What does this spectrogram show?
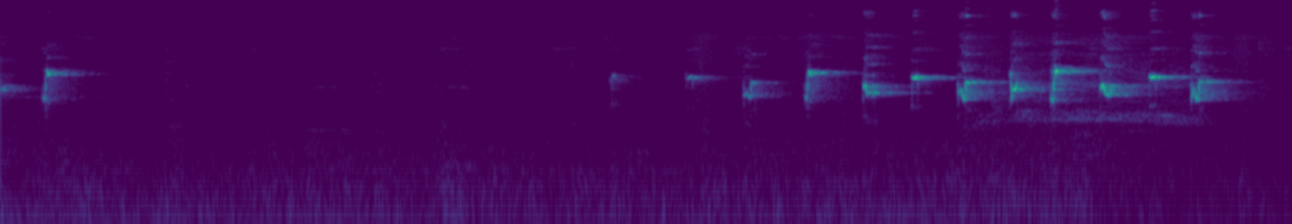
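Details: Sooty-headed bulbul delivering 'ropel' song for training caged birds. One whistled note, then quiet, then a building stream of quick slurred notes that grows louder and denser near the end.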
